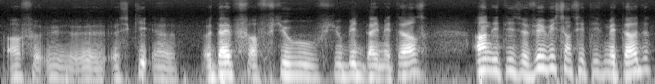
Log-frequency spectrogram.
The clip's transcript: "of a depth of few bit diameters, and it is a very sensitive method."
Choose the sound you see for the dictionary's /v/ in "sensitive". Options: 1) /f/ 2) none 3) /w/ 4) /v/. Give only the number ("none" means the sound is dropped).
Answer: 4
